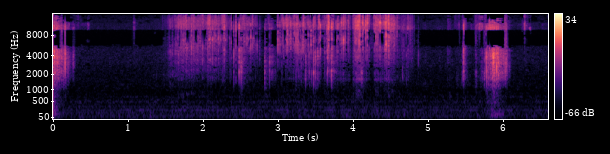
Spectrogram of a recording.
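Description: A metal blade scrapes and cuts thin layers off the flat face of a solid blue soap bar with a dark outer layer, held in the hand. Bright, crisp crackling and shaving sounds come in dense bursts through the middle of the clip, with little low end. A louder, fuller scrape stands out near the end before it quiets.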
